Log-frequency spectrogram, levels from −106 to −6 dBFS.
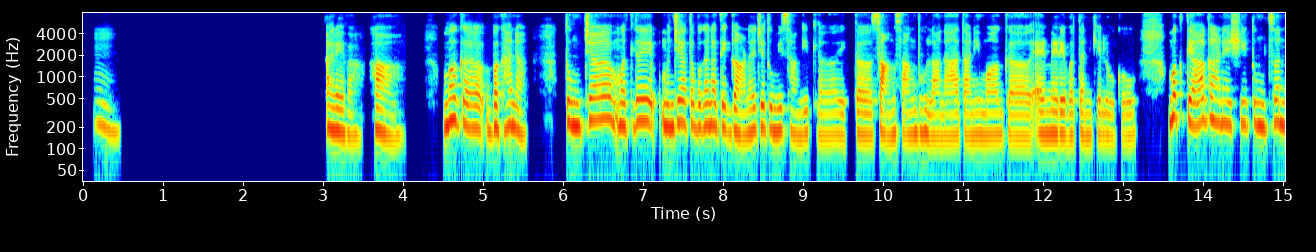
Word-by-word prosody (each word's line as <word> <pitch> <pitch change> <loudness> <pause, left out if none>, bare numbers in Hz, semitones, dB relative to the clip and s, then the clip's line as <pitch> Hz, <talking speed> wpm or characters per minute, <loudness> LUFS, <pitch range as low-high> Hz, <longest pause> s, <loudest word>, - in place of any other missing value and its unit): हं. 210 -5 -8 2.7
अरे 185 -2 +3
वाह! 155 0 -7 0.2
हां. 165 -6 +1 0.7
मग 250 -1 +5
अ, 200 -3 +1
बघा 200 +2 +2
ना, 190 -6 0 0.5
तुमच्या 225 +2 +4 0.2
मधले 225 +1 +2 0.2
म्हणजे 210 +2 +4
आता 225 -1 0
बघा 205 +1 0
ना, 215 - +3
ते 200 - +3
गाणं 170 0 +2
जे 200 - +3
तुम्ही 180 -1 0
सांगितलं 155 -2 -5
एक 150 - -6
तर 155 -1 0
"सांग 155 - +3
सांग 155 +1 -2
भोलानाथ" 150 -2 -2
आणि 155 +1 -4
मग 155 0 -3
अ, 150 0 -1 0.2
"ए - - +2
मेरे 160 -1 +2
वतन 155 0 -4
के 160 - -4
लोगो" 150 -1 -6 0.5
मग 280 +1 +5
त्या 230 -1 +5
गाण्याशी 230 -3 +1
तुमचं 220 +1 +1
180 Hz, 145 wpm, -30 LUFS, 155-220 Hz, 2.7 s, मग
